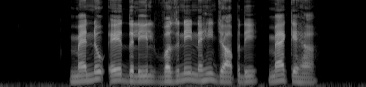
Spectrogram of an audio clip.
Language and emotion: Punjabi, neutral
